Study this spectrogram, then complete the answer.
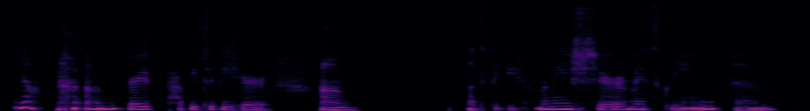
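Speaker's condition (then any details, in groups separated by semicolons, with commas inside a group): No condition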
